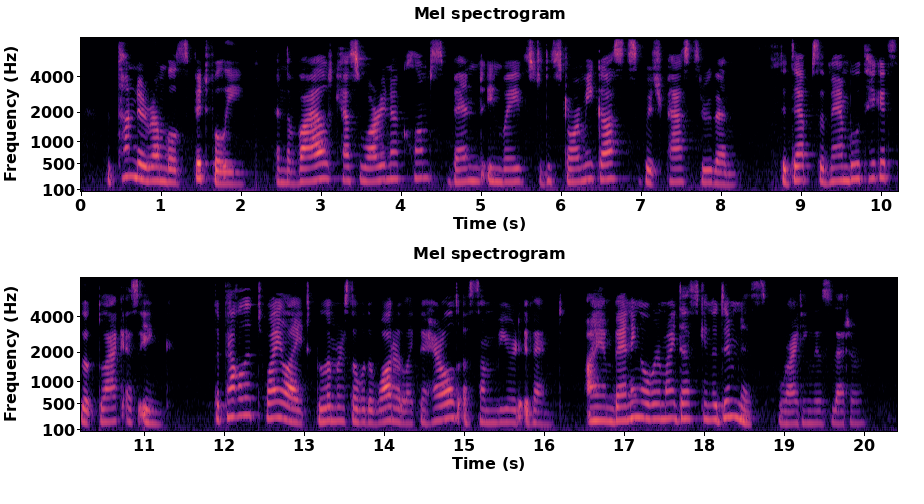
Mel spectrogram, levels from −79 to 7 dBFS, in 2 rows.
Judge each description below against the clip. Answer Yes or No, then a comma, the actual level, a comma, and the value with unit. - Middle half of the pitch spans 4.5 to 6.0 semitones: No, average, 4.0 semitones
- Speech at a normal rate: Yes, average, 160 wpm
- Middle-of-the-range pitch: No, high, 220 Hz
